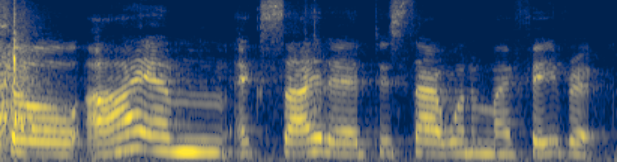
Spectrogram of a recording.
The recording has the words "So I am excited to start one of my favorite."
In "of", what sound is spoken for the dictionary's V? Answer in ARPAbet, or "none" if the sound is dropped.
V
